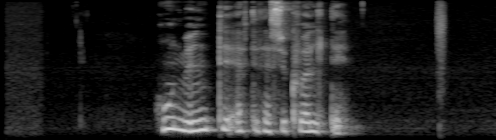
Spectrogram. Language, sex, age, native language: Icelandic, female, 60-69, Icelandic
